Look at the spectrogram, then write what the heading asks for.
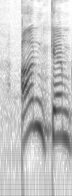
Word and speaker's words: unkempt: Unkempt, I told you, astavyast. Astavyast, unkempt. You note the spelling. U-N-K-E-M-P-T. P is silent.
